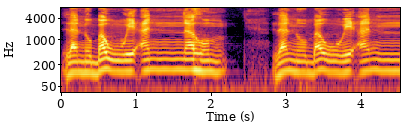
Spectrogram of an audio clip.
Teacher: نون مشدد 2 حرکت غنه میدیم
